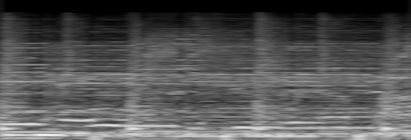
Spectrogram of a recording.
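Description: Instrumental passage of a rock power ballad: a lead guitar plays a melody with bending notes over drums and sustained low notes.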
